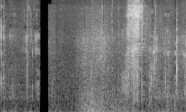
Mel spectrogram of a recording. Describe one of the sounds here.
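A young woman slurps noodles close to a microphone.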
